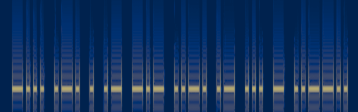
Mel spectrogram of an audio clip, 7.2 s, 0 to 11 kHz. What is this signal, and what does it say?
Morse code, heard as a keyed tone, about 17 wpm, 700 Hz. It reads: BREAKFAST?
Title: Sentences from Top 1500 Words 17wpm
